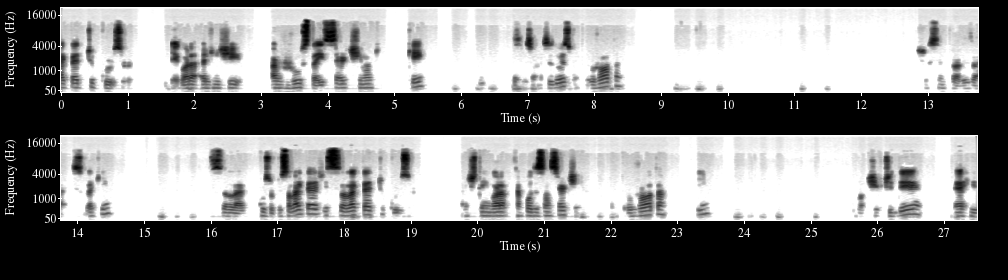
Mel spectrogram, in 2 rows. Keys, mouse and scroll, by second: 1.9 KP_3, 2.3 z, 7.1 ctrl+j, 8.1 KP_1, 8.6 z, 9.5 z, 15.7 shift+s, 22.1 shift+d, 27.4 r.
